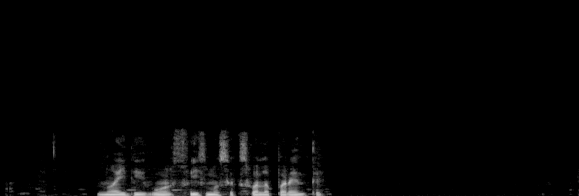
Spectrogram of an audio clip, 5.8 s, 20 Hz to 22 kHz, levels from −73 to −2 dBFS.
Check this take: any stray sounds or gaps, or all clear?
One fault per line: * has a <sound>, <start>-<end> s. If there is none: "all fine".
all fine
